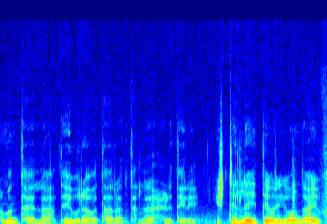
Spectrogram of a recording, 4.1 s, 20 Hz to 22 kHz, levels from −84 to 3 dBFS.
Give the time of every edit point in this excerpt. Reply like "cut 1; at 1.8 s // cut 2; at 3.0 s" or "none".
cut 1; at 2.6 s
